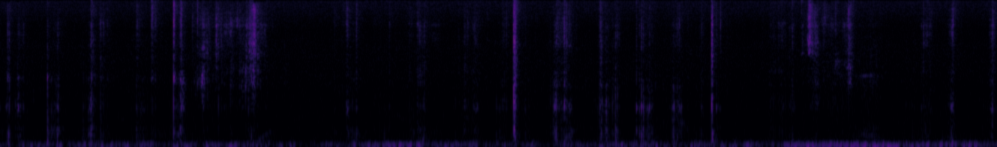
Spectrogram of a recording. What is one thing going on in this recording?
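Rubber gloves rustle and creak as fingers handle a resin piece.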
